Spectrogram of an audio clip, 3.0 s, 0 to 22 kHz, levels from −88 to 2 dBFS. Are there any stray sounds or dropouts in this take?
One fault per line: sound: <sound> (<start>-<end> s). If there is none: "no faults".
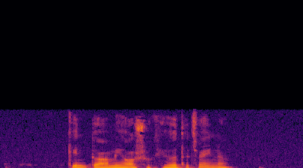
no faults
